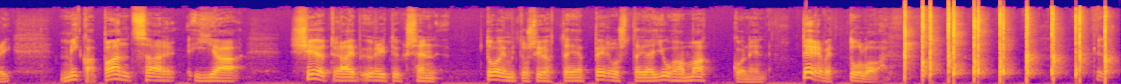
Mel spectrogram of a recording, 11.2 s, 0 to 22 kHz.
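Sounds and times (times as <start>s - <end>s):
speech: 0.0s - 9.0s, 11.0s - 11.2s
small group clapping in a studio: 9.0s - 11.2s.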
